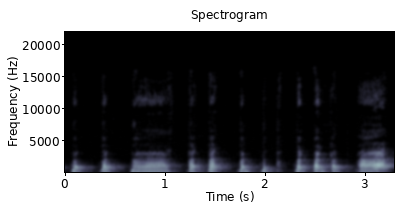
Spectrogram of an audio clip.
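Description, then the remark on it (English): A person imitates a bird into a phone with a quick string of about ten short, squawky clucking calls, two of them drawn out longer, fairly loud with no other sounds. “So as a result, we have an unexpected extra benefit of this collection of bird impressions and whistling and squawking children and other things.”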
